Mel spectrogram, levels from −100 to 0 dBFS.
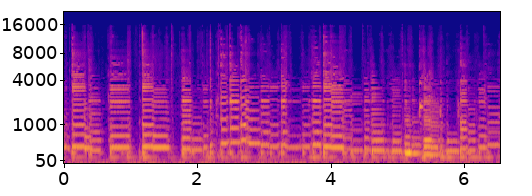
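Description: From start to finish the music sounds dull and smeared, with a warbly, fizzy edge on sustained tones and nothing above 16.6 kHz. That's likely AAC compression, starving the spectrum of bits in a way that fits roughly 24 kbps AAC-LC.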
